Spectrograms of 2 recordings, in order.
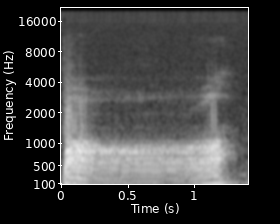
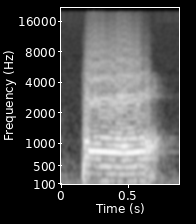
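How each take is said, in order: First: The pitch dips low, then rises. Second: The pitch stays high and level. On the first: "제삼성은 더 내려갔다 올라갑니다" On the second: "반드시 제일성은 빠 산 도끼 산 할 때처럼"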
